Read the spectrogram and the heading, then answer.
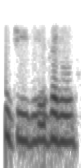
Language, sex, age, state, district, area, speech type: Urdu, female, 18-30, Delhi, North West Delhi, urban, conversation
